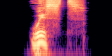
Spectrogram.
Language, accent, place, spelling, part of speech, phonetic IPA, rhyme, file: German, Germany, Berlin, Whists, noun, [vɪst͡s], -ɪst͡s, De-Whists.ogg
- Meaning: genitive singular of Whist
